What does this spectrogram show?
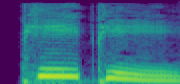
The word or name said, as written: peepee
